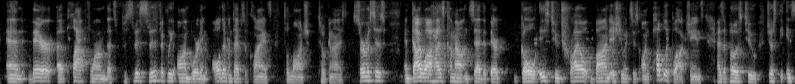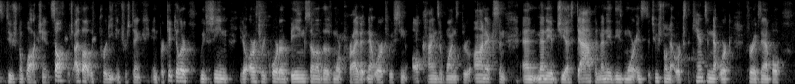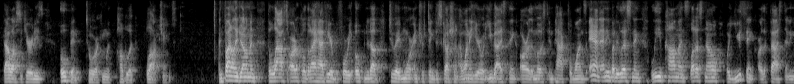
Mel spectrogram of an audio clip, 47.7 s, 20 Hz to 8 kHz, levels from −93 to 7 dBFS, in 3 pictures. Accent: American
